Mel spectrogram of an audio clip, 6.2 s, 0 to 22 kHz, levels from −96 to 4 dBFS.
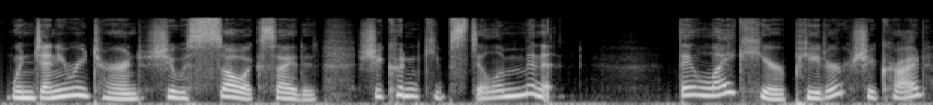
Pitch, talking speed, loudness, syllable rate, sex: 225 Hz, 185 wpm, -18 LUFS, 5.7 syllables/s, female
